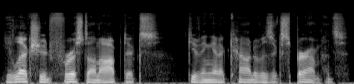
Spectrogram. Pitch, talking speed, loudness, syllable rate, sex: 105 Hz, 185 wpm, -18 LUFS, 6.0 syllables/s, male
